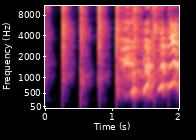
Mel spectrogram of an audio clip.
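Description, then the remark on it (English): Sharp, close hand claps land in a steady beat, four alone at first, then a couple more continue under overlapping voices. “Hey, y'all clapping it out.”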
